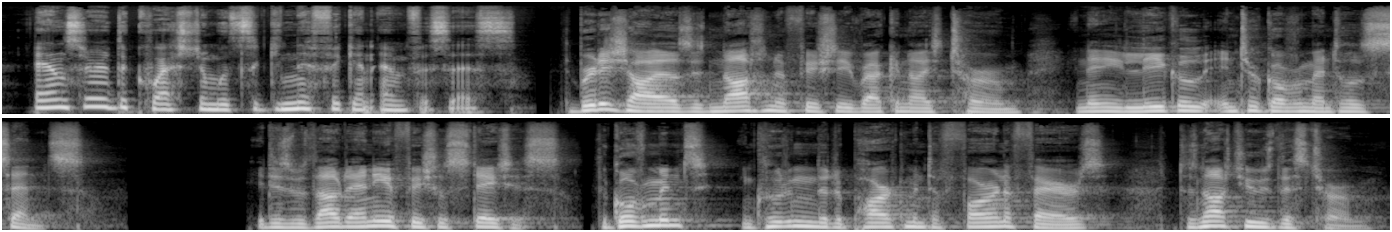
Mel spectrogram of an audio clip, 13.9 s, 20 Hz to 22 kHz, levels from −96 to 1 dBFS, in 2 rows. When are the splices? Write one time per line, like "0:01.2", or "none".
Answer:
0:09.8

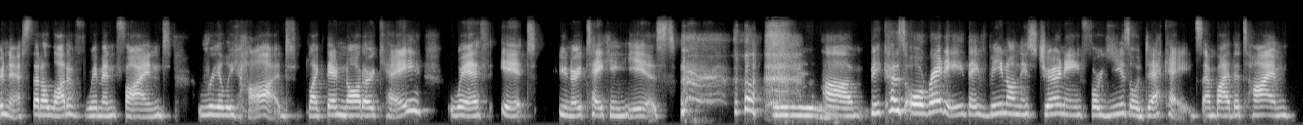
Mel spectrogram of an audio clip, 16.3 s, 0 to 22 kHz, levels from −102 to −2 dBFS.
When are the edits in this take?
none

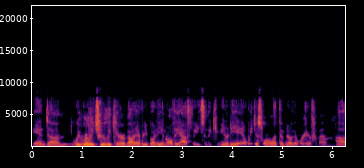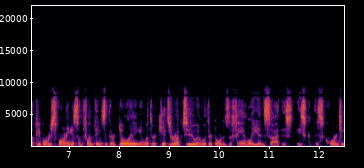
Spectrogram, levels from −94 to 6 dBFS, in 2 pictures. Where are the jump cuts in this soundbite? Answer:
0:06.1

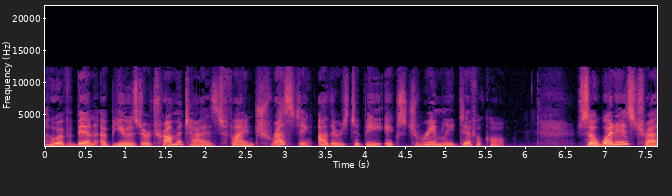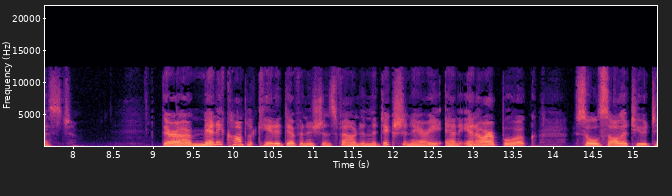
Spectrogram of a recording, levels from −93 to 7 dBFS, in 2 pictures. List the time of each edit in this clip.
none

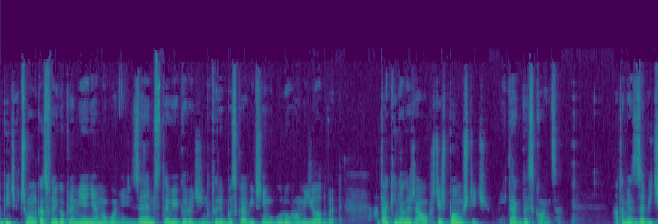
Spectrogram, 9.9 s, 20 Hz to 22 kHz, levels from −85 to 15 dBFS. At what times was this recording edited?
0:03.1

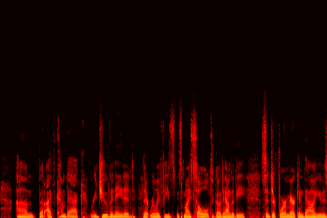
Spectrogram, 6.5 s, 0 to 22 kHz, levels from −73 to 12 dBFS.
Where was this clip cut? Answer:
0:02.9

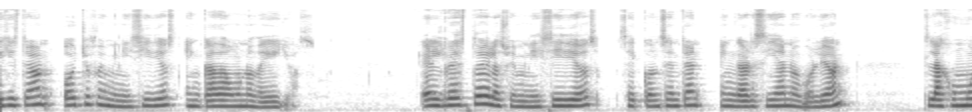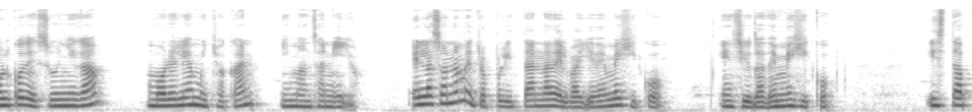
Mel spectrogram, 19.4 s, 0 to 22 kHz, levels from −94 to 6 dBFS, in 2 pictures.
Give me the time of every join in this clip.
0:11.1
0:13.6

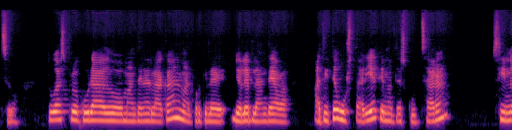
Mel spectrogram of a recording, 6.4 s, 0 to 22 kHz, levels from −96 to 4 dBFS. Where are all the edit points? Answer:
0:02.4

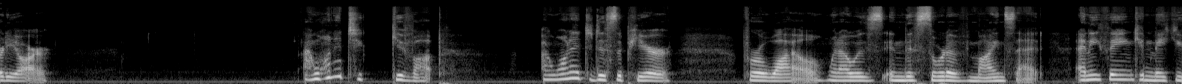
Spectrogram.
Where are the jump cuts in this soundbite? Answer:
0:10.6

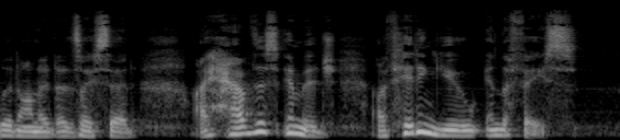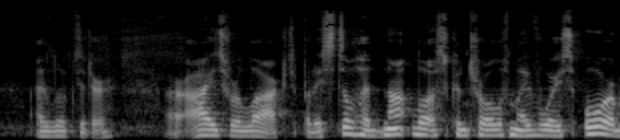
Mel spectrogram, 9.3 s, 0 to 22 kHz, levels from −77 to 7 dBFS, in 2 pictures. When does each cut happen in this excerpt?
none

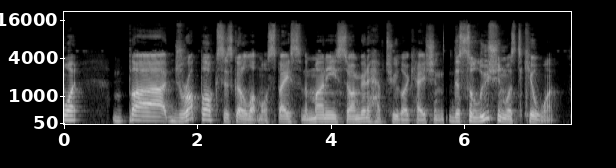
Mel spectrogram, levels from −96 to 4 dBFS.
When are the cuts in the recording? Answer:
0:05.7

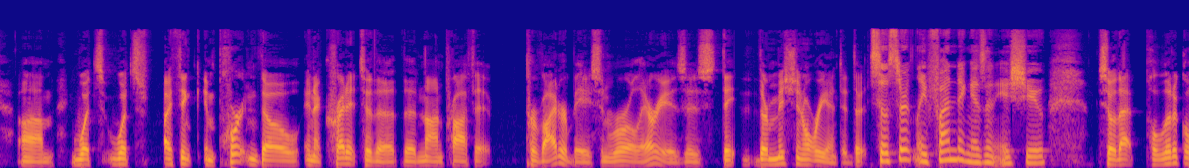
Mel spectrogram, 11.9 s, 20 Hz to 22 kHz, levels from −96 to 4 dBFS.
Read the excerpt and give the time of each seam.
0:08.7
0:11.0

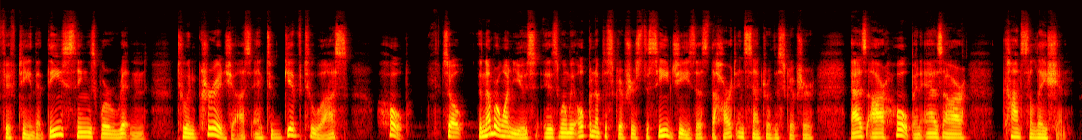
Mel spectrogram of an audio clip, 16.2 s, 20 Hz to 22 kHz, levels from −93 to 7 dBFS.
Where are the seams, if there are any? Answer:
none

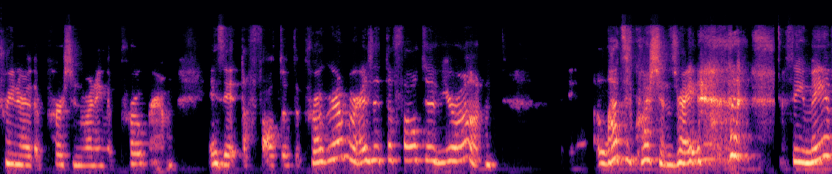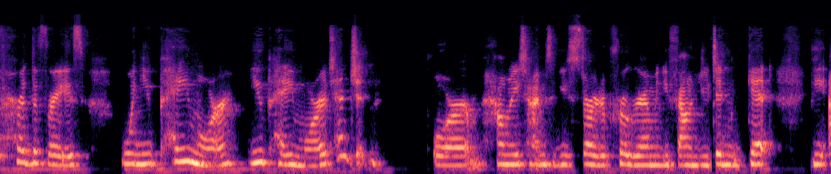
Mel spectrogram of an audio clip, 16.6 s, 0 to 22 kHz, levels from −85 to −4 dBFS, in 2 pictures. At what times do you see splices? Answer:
0:07.7
0:12.6
0:15.4

